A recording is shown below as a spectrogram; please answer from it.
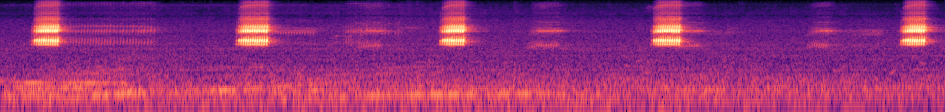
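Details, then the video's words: Frog giving loud, nasal, bleating calls about every three seconds, each with a short quieter note between, over a low background hum. "Frog is making all these weird noises"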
